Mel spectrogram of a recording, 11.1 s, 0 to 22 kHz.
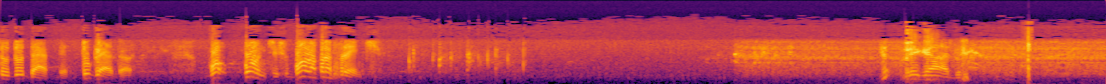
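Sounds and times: loud rush of static: 0.0 - 11.0
radio static hiss: 0.0 - 11.0.

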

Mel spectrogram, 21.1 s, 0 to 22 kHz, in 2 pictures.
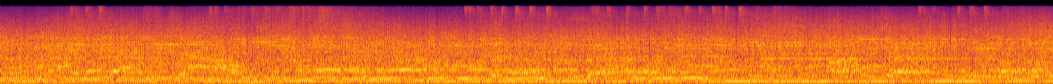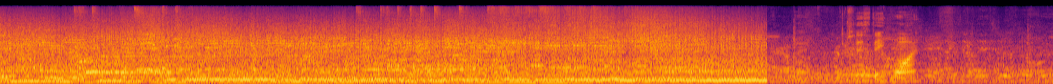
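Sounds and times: rock band holding sustained chords: 0.0 - 18.2.

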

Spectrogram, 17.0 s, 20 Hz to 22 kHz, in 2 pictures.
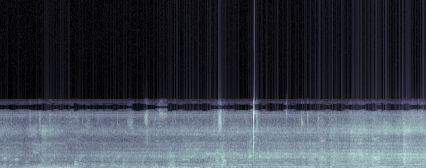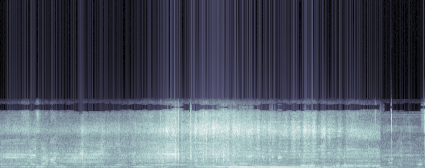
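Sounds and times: race car engine at high revs: 0.0 - 17.0.

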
